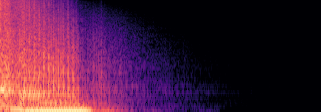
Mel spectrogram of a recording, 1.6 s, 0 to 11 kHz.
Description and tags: Hardstyle Kick E2
a Kick I made like a year ago. It has been used in various tracks by various people.
dong, roland, c, 909, drumazon, harhamedia, access, rawstyle, sylenth1, hardstyle, kick, tr-909, virus, raw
